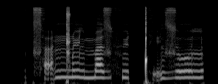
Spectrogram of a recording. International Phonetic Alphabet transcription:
t͡sʰa̰˦ŋ͡ǁʏ˦˨lma˧zfʏ˧ ǃʰḛ˨l zo˦l

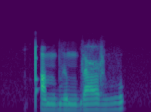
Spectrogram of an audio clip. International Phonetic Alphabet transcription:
qʼɐmbɨmbɨ ʕṳ

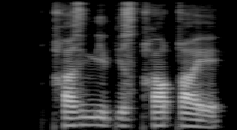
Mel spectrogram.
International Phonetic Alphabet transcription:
qʰezmʲe pʲezqʰɯ qe

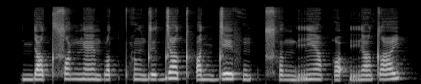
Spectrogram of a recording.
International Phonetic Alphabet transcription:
nʲotˤsˤʌ ŋɛ̃bʌtˤpʰũdɯ ditˤʔʌnʲ defũpt͡sʰʌŋ rʲɛ̃qʷʌʔ rʲũtˤi

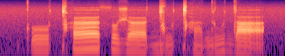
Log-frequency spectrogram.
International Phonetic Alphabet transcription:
kʼuːǀʰœːθu ʒœːɡ͡ǀṳǀʰa̤ dṳ da

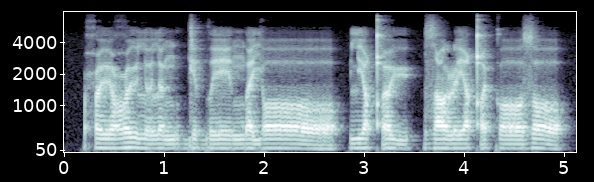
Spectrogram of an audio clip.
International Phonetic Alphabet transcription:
ħøːʕʉ lɵlœŋuɡe ɡʷeːŋʷæjɔː | lʲøqʼy | zɑ ɭeːqʼykɔː zɔ

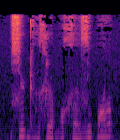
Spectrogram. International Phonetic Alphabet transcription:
ɕɨɖʱəxɭəbɔ xəlzip ɔl

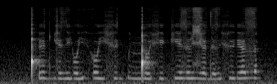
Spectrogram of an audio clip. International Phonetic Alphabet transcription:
ǃʼɪdɡʲɛz jojhoj xʲʊdɓɨ ŋ͡ǃʊxʲɛ kʲez ɨʑɛdɛz xʲuɾʲaz

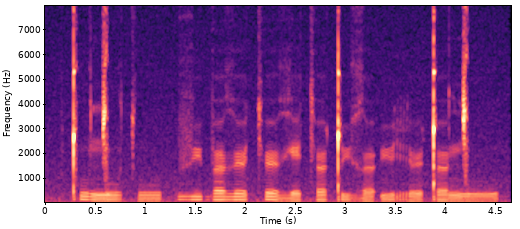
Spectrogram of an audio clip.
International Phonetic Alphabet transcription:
ǃʰu˥˩ŋ͡ǀu˨˩˦ tʰu˩ | vy˦bœ˦ɣø˥˩ tʰø˥˩ɣe˩ tʰœ˦ǃy˦ɣœ˩ ʔy˦rø˩˧˩ ǃœ˦ŋ͡ǀu˨˩˦

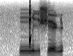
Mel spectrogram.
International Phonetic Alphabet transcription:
ŋ͡ǃiʃeɳ

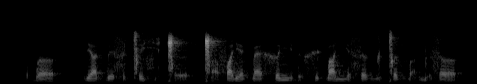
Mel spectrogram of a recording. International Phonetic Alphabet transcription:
ɓʌ | ɾʲɑk͡pɪsə ǀɪsʲɑ̰ǁə̰ | ǁɑ̰fɑɾʲæk͡pæ xənʲəɗə̰ xɪk͡pɑnʲæ sə ɡʌǀəɡ͡bɑ̰ ɡ͡bə̰zʌ

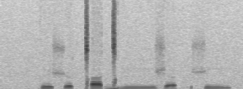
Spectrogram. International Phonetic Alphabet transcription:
kɨʃɵ ǀaɡ͡ǀiːʒɐ | ʃi

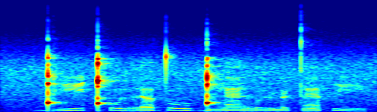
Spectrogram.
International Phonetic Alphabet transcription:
ɡ͡ǃiːǃʰu rə t̪uːɡ͡ǃĩɾɛ̃rur ɳɨt̪ɛ̃fiː

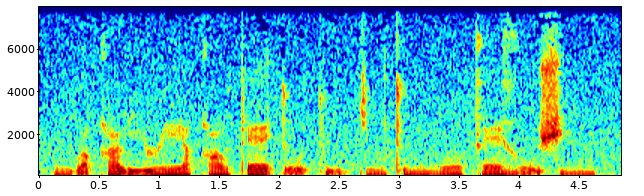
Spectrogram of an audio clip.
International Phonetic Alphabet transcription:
ʎo̰˨˦ qʰɯ˨˦ɾi˥ɹe˩˧˩qʰo˩˧˩ tʼɛ˥to̰˥ tʼṵ˩˧˩cɯ˨˦ tʼu˨˦βo˩˧˩kʼɛ˨˦ɣo̰˨˦ ʃi˨˦

